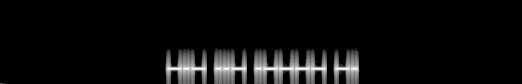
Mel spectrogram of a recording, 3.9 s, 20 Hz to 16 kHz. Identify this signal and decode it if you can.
Morse code, heard as a keyed tone, about 40 wpm, 700 Hz. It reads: KU1N
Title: Call Signs Repeated 2x - 40wpm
